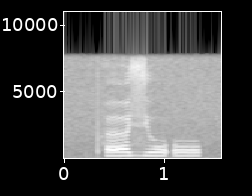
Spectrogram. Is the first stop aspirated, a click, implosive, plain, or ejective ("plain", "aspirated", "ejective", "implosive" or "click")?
aspirated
